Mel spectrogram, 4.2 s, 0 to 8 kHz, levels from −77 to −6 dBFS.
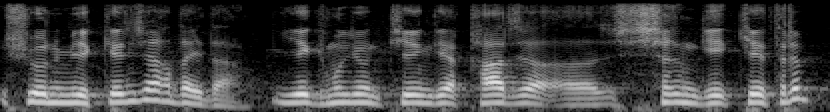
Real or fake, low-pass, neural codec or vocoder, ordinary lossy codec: real; 7.2 kHz; none; none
